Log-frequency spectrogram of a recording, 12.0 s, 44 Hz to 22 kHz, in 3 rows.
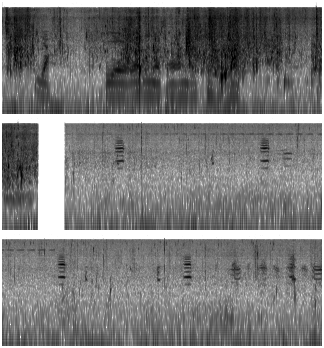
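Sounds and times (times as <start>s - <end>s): bird calling: 10.2s - 12.0s.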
